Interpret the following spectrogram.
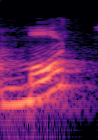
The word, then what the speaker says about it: most: most most rất nhiều Bạn đọc từ này là most đúng không rất nhiều bạn nhỏ giờ đọc từ này là mod ai đã từng đọc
